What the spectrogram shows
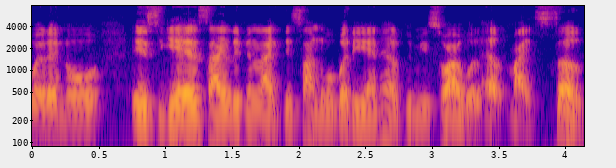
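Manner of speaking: ordinary talk, nothing marked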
